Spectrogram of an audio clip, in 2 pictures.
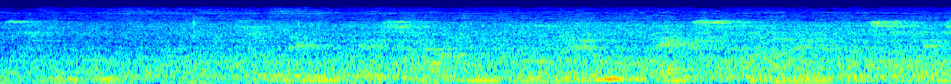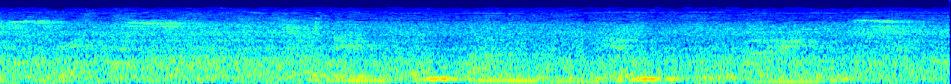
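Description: Cabin noise of a Duewag Pt-type tram car in motion: a steady low rolling and running rumble, with a person's voice talking over it.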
